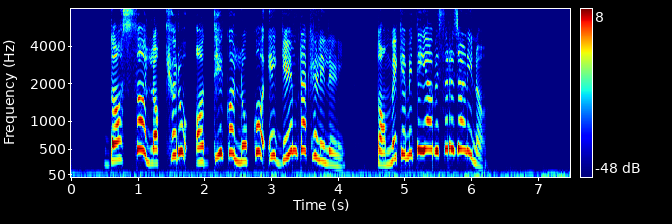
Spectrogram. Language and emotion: Odia, surprised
